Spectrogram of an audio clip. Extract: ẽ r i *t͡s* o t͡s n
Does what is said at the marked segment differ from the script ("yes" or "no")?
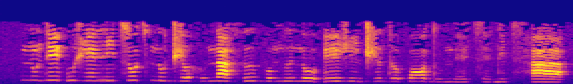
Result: no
